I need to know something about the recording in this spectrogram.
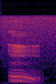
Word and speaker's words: ん: like it's said and this is pronounced n as in sing or ran in English H what it usually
